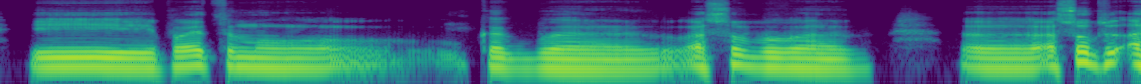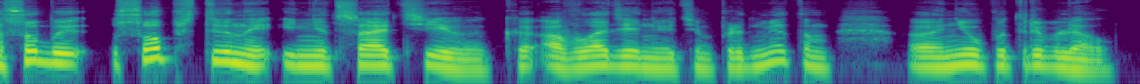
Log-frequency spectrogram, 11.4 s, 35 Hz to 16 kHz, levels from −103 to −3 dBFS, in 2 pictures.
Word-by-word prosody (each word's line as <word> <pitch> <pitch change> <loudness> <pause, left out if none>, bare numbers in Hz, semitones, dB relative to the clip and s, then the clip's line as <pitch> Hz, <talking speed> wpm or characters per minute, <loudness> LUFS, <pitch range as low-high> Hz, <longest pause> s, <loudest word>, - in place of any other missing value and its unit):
и 120 -1 +2
поэтому 120 - -4
как 120 -3 -3
бы 110 -1 -2
особого 120 -4 -1 0.5
э, 115 -1 -1
особ 165 +5 0
особой 165 +2 +4
собственной 195 -9 +3
инициативы 135 -5 +1
к 135 - -6
овладению 130 -1 +1
этим 115 0 -9
предметом, 130 - -3 0.3
а, 125 0 +1
не 145 +4 +3
употреблял. 125 -7 0
125 Hz, 90 wpm, -23 LUFS, 115-140 Hz, 0.5 s, особой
